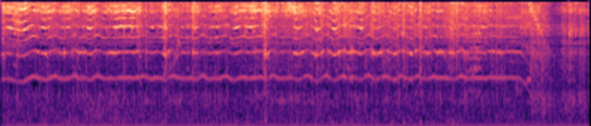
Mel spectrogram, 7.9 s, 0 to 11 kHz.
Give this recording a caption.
OP Bohrer 17
Geräusche aus einem Operationssaal: Drill noise with clinical operating room background, directly recorded during surgery
surgery, Theater, clinical, Ger, OP, Klinischer, Operationssaal, noise, Operating, OR, usche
